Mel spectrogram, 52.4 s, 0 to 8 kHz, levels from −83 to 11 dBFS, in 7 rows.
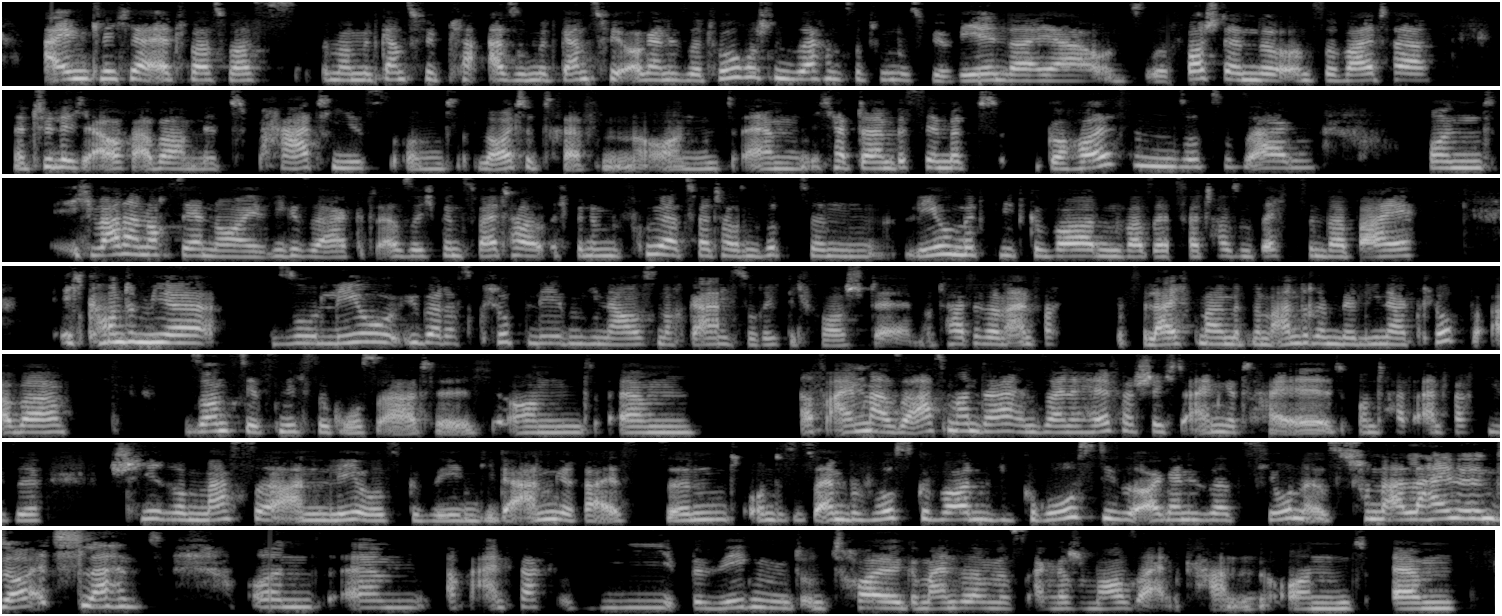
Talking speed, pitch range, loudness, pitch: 175 wpm, 220-265 Hz, -19 LUFS, 235 Hz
